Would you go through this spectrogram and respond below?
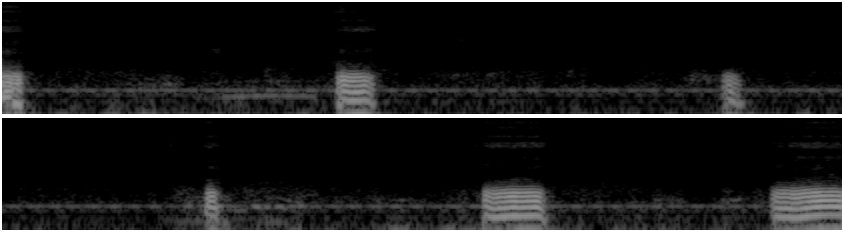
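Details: A sleeping French Bulldog snores in loud, rasping bursts every two to three seconds, carrying on after being told he is snoring.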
